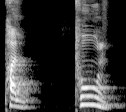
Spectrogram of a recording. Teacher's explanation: फ दांतों में से हवा नहीं निकलनी है, बल्कि ओष्ठ पूरा बंद होकर के फ बोला जाता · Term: ओष्ठ्य वर्ण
